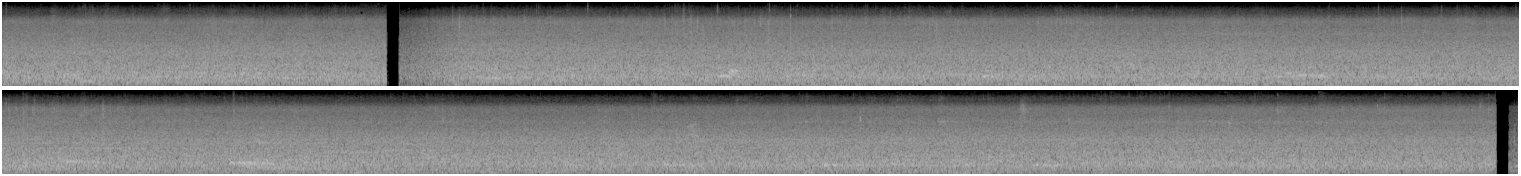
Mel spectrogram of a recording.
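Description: Steady rain, an even hiss that runs without a break except for a brief dropout about four seconds in.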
